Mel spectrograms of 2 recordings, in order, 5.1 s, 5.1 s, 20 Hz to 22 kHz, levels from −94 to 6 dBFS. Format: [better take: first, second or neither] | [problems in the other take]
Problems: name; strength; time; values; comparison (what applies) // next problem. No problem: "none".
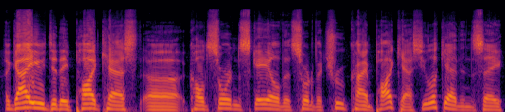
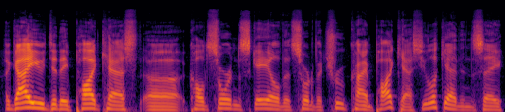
second | distortion; slight; 10 dB below the speech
